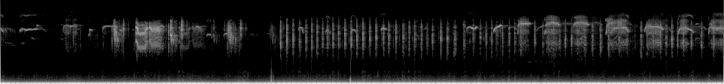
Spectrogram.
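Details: Swiftlets in a swiftlet house give a busy mix of chirps and twitters, then a long run of dry rapid clicking overlaid with thin whistled notes, over a low background rumble.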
